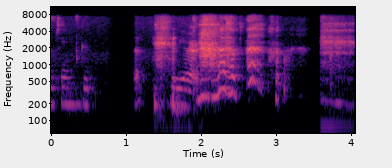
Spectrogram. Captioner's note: chuckles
